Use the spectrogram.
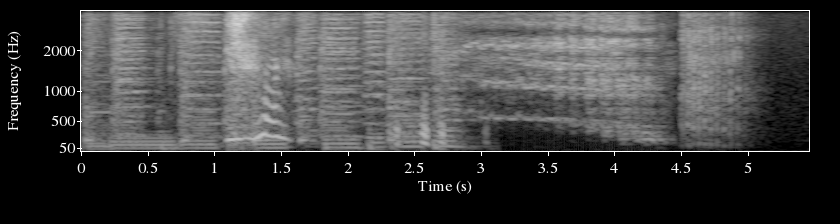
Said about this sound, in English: Well, my daily whinny goes out to my very special, wonderful, talented horse, Edward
